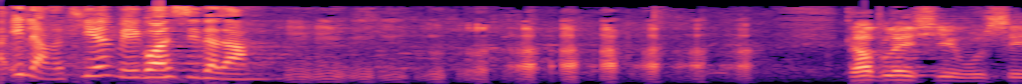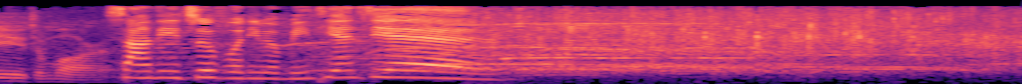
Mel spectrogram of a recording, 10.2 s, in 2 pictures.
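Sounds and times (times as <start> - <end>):
speech: 0.1 - 3.6, 4.2 - 8.1
laughter: 1.2 - 4.0
audience applause: 7.2 - 10.2.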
